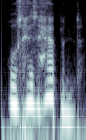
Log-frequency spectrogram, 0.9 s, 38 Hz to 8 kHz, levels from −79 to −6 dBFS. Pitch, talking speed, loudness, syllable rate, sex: 135 Hz, 210 wpm, -16 LUFS, 7.1 syllables/s, male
